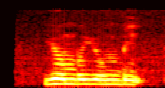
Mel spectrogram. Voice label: "yomb-yombe", Mooré; quickly with agility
